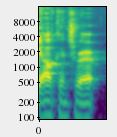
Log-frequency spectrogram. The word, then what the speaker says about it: Alcantara: I was thinking Strider, but I'm leaning more towards Sandy Alcantara? How do you say it? – Alcantara.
